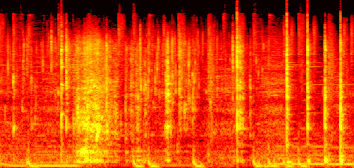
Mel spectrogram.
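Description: A spoon stirs a wet Mongolian beef sauce mixture inside a Power Pressure Cooker XL pot, making close, sloshing scrapes and irregular clinks against the metal.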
